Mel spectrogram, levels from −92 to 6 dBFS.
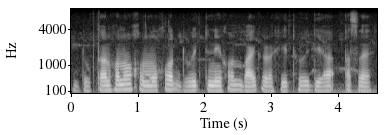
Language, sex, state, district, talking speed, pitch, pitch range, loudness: Assamese, male, Assam, Sonitpur, 115 wpm, 120 Hz, 115-125 Hz, -19 LUFS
